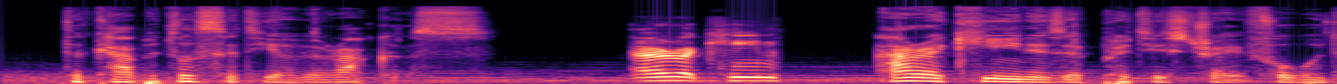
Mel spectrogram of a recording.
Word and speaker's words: Arrakeen: Many would pronounce it Arrakis, but Herbert pronounces it Arrakis. Arrakis. Arrakeen. The capital city of Arrakis. Arrakeen.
